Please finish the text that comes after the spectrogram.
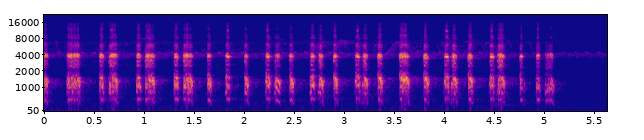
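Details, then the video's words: Chukar (Alectoris chukar) giving a rapid series of harsh, clucking chuck notes, about two dozen in five seconds, grouped in quick pairs and short bursts at an uneven rhythm, then stopping abruptly; no other sounds. "Chakor ki awaaz | Chakor sound"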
